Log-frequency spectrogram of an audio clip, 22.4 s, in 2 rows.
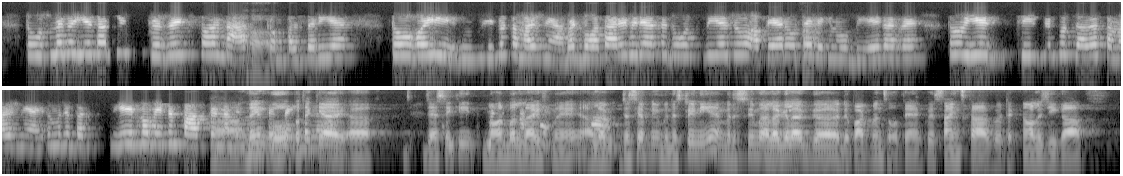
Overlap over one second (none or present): present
